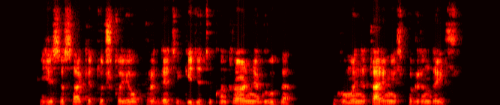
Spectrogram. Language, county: Lithuanian, Šiauliai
